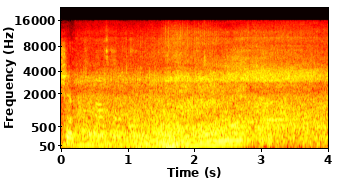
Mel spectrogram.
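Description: Car engine as an SUV pulls away, its note rising briefly about halfway through, over street traffic noise.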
